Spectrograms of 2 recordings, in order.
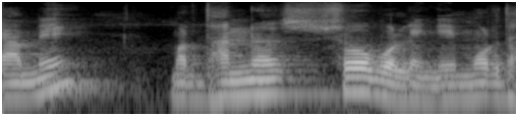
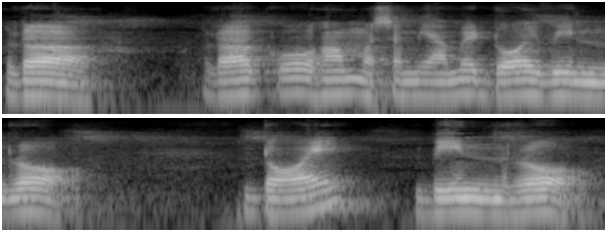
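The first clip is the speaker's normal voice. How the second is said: usual speaking voice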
